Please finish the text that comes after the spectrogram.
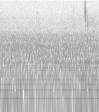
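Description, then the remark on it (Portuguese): A car coasts downhill in fifth gear without accelerating on a narrow, curving road, a steady low rumble with road and engine noise holding an even level throughout and a faint brief tick near the end. No one speaks. “Eu vou aqui em quinto e o carro vai deslizando, sempre tendo o limite de velocidade ou aqui um Continua a haver curvas, por isso dou aqui um cheirinho de travão, que isto é a descer e o carro embala, não é?”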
